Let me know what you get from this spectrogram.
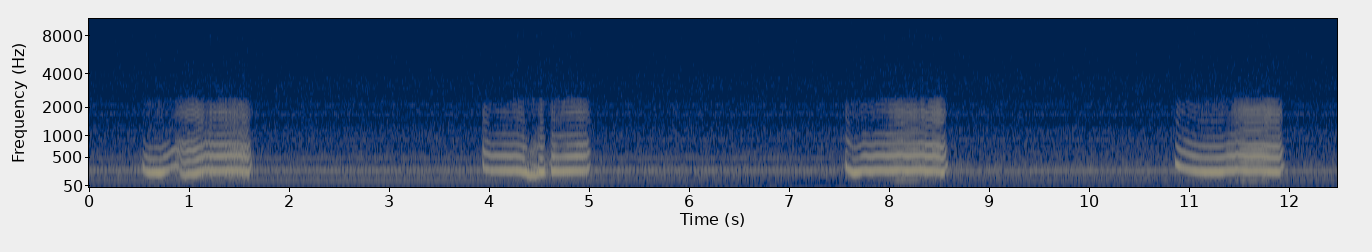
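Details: Sleeping cat snoring heavily indoors: four evenly spaced, harmonic, droning breaths, each lasting about a second, recurring roughly every three and a half seconds, with a constant low hum running underneath.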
